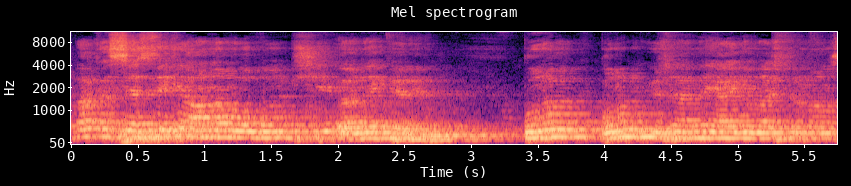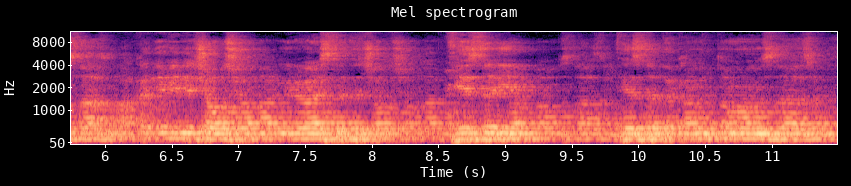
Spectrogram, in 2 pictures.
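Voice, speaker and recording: A man's voice: fairly high pitch, steady tone, moderate pace, dark tone. An older man, a native Circassian speaker, giving an emphatic public talk at a cultural event and sounding out words. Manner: emphatic, repeats key phrases and sounds out words. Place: association hall. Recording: echoey hall, far from the mic.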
